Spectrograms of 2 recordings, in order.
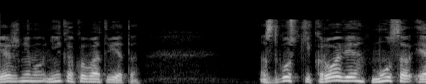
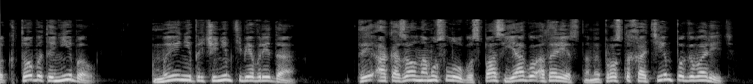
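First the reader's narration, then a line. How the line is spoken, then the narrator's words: Shout. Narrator (Russian): Диана крикнула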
